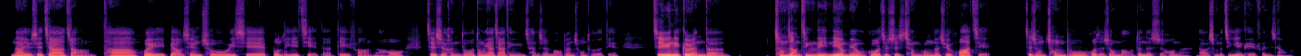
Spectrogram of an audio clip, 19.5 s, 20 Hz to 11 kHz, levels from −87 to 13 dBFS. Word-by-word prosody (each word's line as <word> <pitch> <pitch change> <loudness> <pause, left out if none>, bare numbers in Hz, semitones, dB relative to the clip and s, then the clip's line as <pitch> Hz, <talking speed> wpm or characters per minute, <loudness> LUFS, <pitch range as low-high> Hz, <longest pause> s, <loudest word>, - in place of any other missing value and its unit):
那 115 -3 +2
有 100 -1 +2
些 105 +2 0
家 110 0 +3
长 105 - -5 0.2
他 120 -1 +2
会 120 -5 +2
表 105 -3 -1
现 115 -2 -2
出 105 +1 -2
一 110 - 0
些 100 -1 -1
不 140 - +1
理 110 0 -3
解 150 0 -9
的 170 +1 -12
地 105 -8 -4
方， 100 +7 -11
然 165 -3 -11
后 105 -4 -6 0.3
这 125 - -1
也 - - +2
是 115 +2 -1
很 105 -3 -5
多 100 +1 -4
东 105 +1 -3
亚 110 -1 +1
家 105 -1 -2
庭 95 -1 -7
产 100 - -13
生 105 -2 -9
矛 95 -1 -11
盾 105 +1 -7
冲 100 0 -12
突 105 +1 -16
的 100 -1 -11
点。 105 - -15 0.5
基 155 0 +7
于 145 -1 +11
你 125 -4 +9
个 130 +4 +7
人 100 -4 +5
的 95 +1 -1 0.7
成 115 - +1
长 115 -5 +5
经 110 +4 0
历， 115 -2 +5
你 110 +6 +6
有 135 -3 +8
没 105 0 +2
有 100 -2 +1
过 110 -1 +2
就 110 - -3
是 110 +1 -3
成 100 -1 -8
功 110 +3 -4
地 110 -3 -2
去 120 +4 -3
化 125 0 +3
解 - - -11 0.5
这 120 - -1
种 100 -5 -4
冲 110 0 -3
突 110 -1 -3
或 115 +1 -1
者 105 - -5
说 100 +1 -5
矛 95 -2 -8
盾 140 +7 -2
的 115 - -3
时 100 - -11
候 105 -1 -9
呢？ 95 - -10 0.2
然 - - -20
后 - - -7
有 100 - -8
什 105 - -8
么 100 0 -8
经 120 +3 -6
验 130 -1 0
可 115 - -10
以 100 - -7
分 105 +1 -9
享 110 0 -12
吗？ 135 +1 -19
110 Hz, 260 characters per minute, -22 LUFS, 100-115 Hz, 0.7 s, 于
